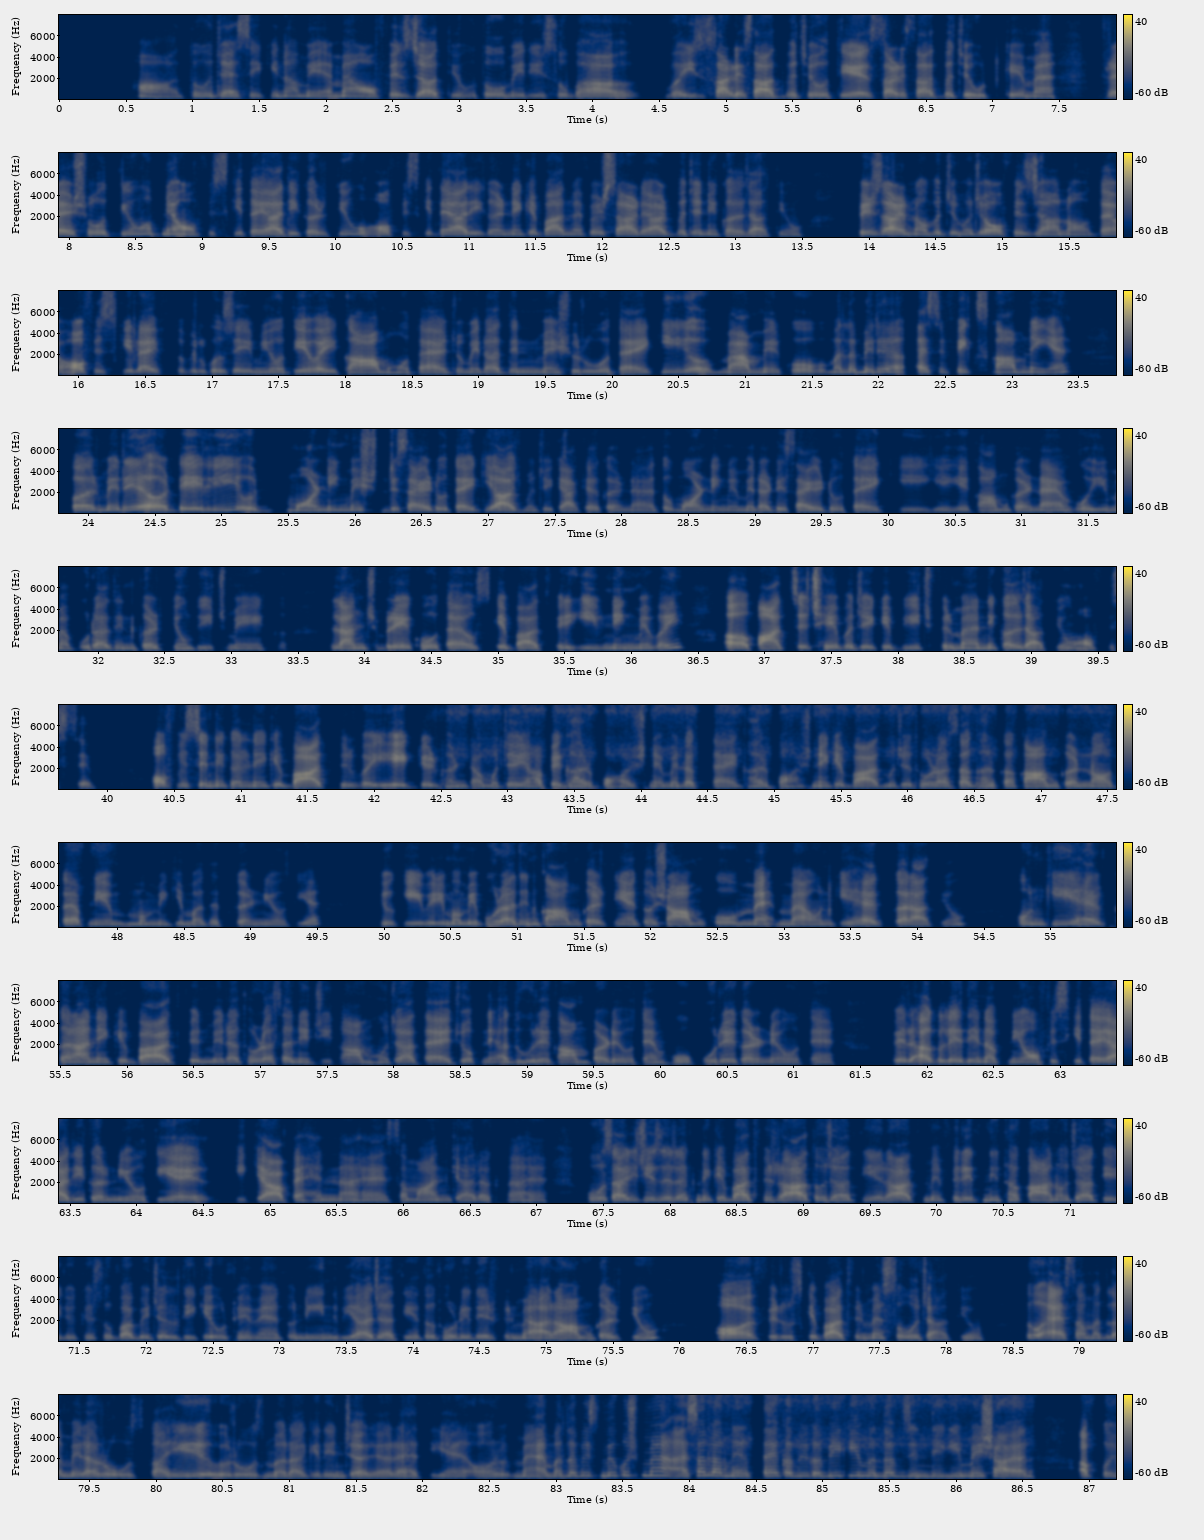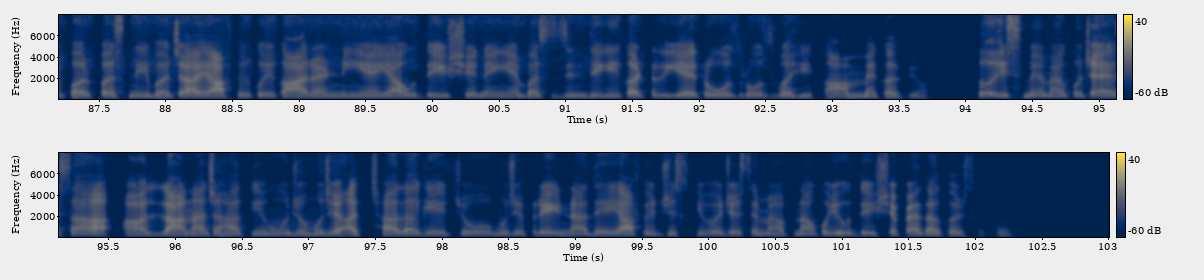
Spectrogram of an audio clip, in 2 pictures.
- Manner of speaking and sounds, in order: in English: "ऑफ़िस"; in English: "फ्रेश"; in English: "ऑफ़िस"; in English: "ऑफ़िस"; in English: "ऑफ़िस"; in English: "ऑफ़िस"; in English: "लाइफ़"; in English: "सेम"; in English: "मैम"; in English: "फ़िक्स"; in English: "डेली"; in English: "मॉर्निंग"; in English: "डिसाइड"; in English: "मॉर्निंग"; in English: "डिसाइड"; in English: "लंच ब्रेक"; in English: "इवनिंग"; in English: "ऑफ़िस"; in English: "ऑफ़िस"; in English: "हेल्प"; in English: "हेल्प"; in English: "ऑफ़िस"; in English: "पर्पस"
- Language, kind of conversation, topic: Hindi, advice, रोज़मर्रा की दिनचर्या में बदलाव करके नए विचार कैसे उत्पन्न कर सकता/सकती हूँ?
